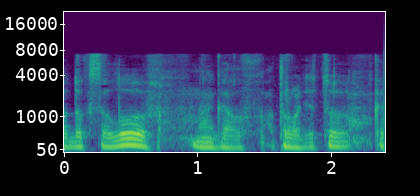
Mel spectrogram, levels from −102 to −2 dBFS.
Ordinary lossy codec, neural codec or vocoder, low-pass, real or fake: MP3, 48 kbps; none; 7.2 kHz; real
